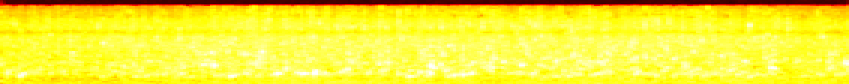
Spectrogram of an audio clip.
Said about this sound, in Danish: Her er det nu oplagt at tage skoene af og fortsætte gåturen i åløbet, imens vandet risler omkring dine tær, og du mærker den kølige vandstrøm.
